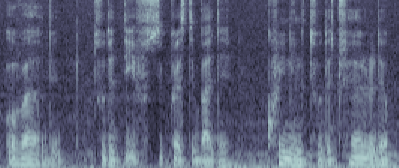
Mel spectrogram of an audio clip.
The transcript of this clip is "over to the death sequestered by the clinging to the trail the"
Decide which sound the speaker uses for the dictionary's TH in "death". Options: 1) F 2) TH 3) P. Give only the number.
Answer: 1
